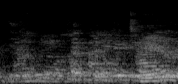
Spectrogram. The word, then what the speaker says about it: tear: Tear is this. Tear or tear? Tear, it's the same spelling, but it's a different pronunciation.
